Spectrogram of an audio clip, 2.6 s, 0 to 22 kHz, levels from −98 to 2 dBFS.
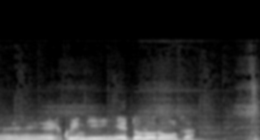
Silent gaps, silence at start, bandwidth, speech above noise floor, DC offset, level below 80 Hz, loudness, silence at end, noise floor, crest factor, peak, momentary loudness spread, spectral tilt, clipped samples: none; 0 s; 5.8 kHz; 32 dB; under 0.1%; -36 dBFS; -17 LUFS; 0 s; -48 dBFS; 16 dB; -2 dBFS; 12 LU; -8 dB/octave; under 0.1%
